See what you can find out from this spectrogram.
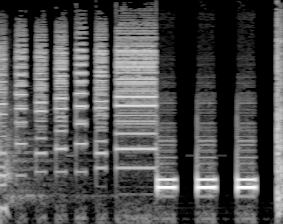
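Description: A quick run of electronic phone tones: several short beeping pulses, a longer sustained tone, then three evenly spaced ringback tones as a call connects to the Wuxian Guanhuai (Boundless Care) hotline, clear with no voices.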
